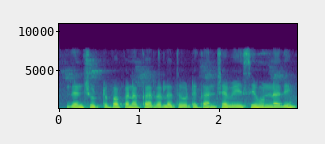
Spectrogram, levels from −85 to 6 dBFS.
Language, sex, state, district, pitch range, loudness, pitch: Telugu, female, Telangana, Mahabubabad, 200-215 Hz, -14 LUFS, 210 Hz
